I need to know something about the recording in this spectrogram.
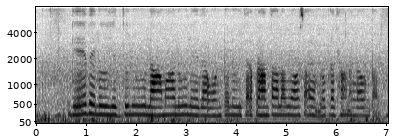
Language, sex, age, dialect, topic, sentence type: Telugu, female, 25-30, Central/Coastal, agriculture, statement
